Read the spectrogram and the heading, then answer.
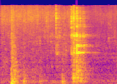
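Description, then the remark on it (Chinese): A cup being washed at a sink that is not tiled: short bursts of splashing, rinsing water with a few light clinks and a brief bright ring of the cup, no voices. “好，这是在洗杯子。”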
